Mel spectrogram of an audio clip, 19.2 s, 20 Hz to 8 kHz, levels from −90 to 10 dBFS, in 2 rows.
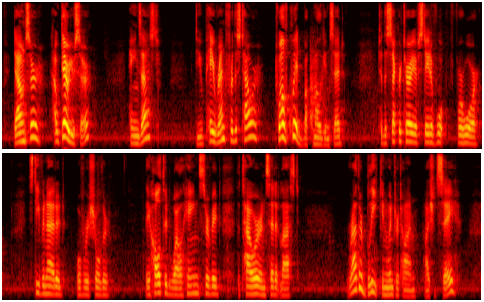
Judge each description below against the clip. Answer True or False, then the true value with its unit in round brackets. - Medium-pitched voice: True (160 Hz)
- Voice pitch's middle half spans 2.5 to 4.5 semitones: False (4.9 semitones)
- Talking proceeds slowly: False (155 wpm)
